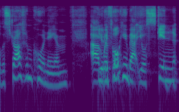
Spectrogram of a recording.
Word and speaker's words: stratum corneum: I love that you've just said barrier because sometimes there's a few different terms floating around like we hear, how did you say it? Stratum corneum. – Yes. Excellent. – Stratum corneum.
